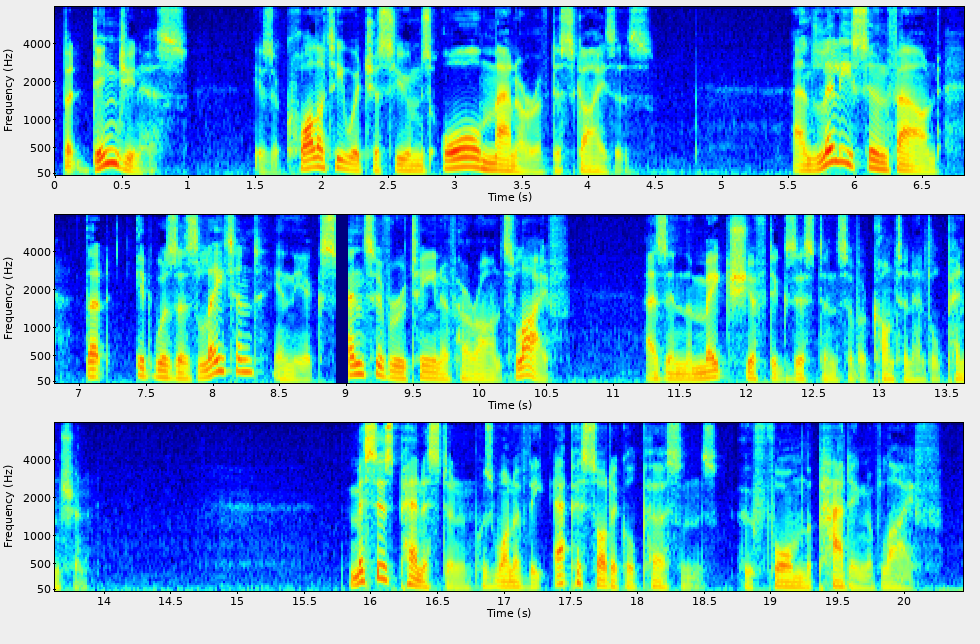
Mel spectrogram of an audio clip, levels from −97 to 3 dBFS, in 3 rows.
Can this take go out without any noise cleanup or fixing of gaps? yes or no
no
